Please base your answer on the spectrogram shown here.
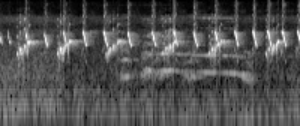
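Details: Short burst of kutilang emas bulbul song for training birds: fast rising chirps and crisp high notes, with a quieter lower whistle drawn out beneath them in the middle.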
